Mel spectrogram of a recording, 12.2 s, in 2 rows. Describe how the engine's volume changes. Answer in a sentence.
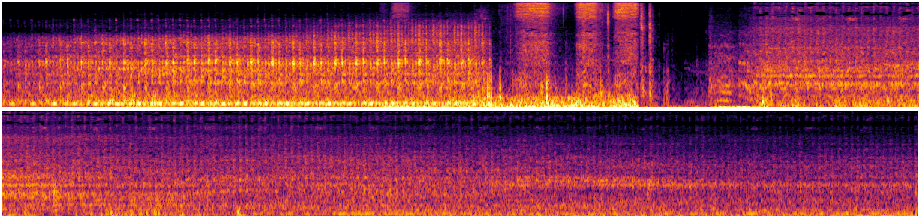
The loudness of the engine goes down.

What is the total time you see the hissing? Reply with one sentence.
You can hear the hissing for 2 seconds altogether.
